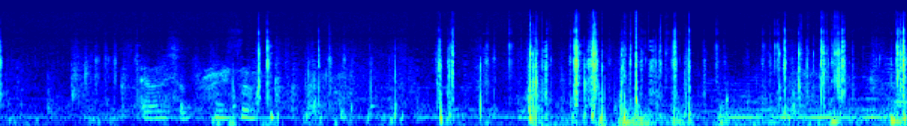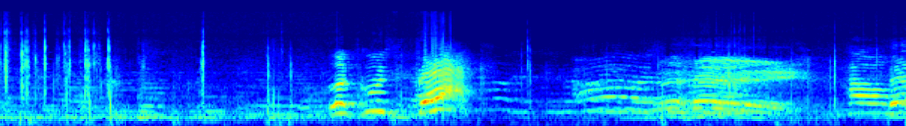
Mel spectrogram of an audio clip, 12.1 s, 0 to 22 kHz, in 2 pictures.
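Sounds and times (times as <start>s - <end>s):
footsteps: 0.0s - 8.1s
handheld camera handling: 1.7s - 8.0s.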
